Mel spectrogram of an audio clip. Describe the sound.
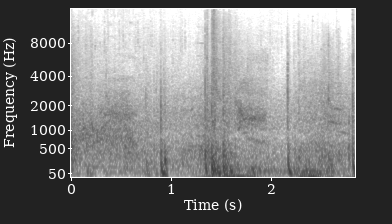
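Gunfire in the video game Battlefield V: a few sharp, booming shots punch through a dense, noisy game background, spaced unevenly across the moment.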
